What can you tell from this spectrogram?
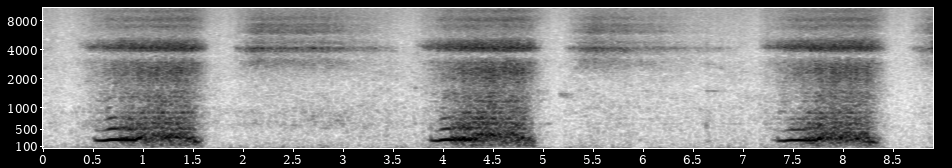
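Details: Snoring: three regular rattling snores on inhalation with quiet pauses between, about 18 breaths a minute.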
